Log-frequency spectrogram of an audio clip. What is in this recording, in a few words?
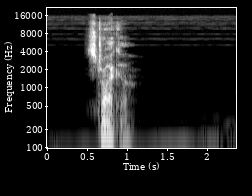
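"striker", Australian English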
